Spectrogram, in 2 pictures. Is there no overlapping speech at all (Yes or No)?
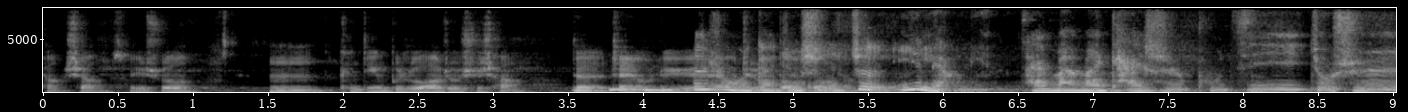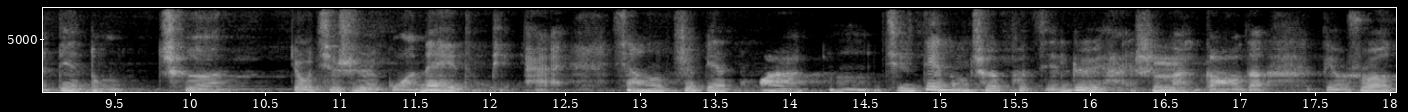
No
